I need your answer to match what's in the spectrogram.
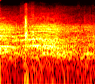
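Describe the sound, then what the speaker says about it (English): A crowd roars and cheers in an indoor arena during the gold medal match of the Canadian National Dodgeball Championship, a dense, loud, sustained wall of voices with one brief thump. "as the crowds get louder"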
